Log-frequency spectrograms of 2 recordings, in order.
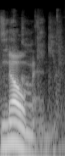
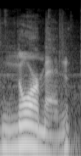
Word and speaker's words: Nomen: the overarching villain, is Nomen, you know, the leader of Barum. In Dolores Eye, they mistranslate and mispronounce his name as Norman, which, I'm gonna be honest, significantly reduces the threat that that guy has.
